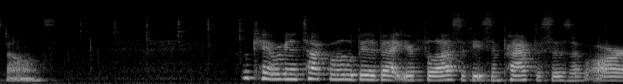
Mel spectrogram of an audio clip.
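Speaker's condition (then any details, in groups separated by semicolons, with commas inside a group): No condition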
